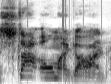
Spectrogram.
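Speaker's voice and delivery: sudden high yelp; sharp yell. Real, not acted. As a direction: snap out a loud stop. Dog interrupts him.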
